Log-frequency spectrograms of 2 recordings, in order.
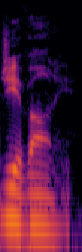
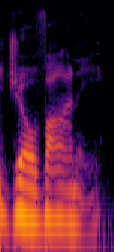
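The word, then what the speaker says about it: Giovanni: what it actually is I always said Giovani it's actually Giovani really and yours was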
